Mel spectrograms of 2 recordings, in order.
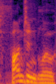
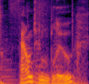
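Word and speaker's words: Fontainebleau: Miami Showdown Miami Beach's Fountain blow Hotel pronounced by the locals as Fountain Blue is a famous local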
